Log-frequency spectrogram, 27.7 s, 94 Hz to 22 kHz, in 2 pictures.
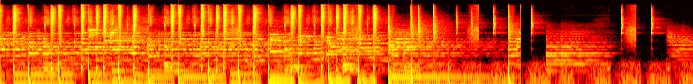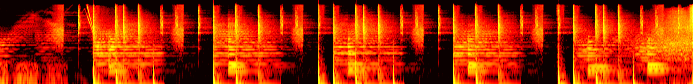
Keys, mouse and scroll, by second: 1.3-1.9 alt+scroll down 1, 2.7 ctrl+F11, 5.0-5.3 alt+scroll down 1, 5.3-5.7 alt+scroll up 1, 6.0 double click, 7.7 shift+click, 8.1 right click, 9.6 double click, 10.0 alt+scroll down 1, 10.2 space, 12.0 double click, 13.5 ctrl+g, 16.1 right click, 18.3 alt+shift+click, 18.9 alt+scroll up 1, 19.8 space, 19.8 double click, 23.5 right click, 26.6 alt+scroll up 1.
